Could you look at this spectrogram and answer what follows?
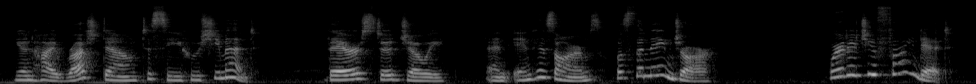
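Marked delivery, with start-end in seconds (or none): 8.2-9.5 out-of-breath, very high-pitched voice. Narrator voicing Yunhai, just rushed downstairs, asking Joey, breathless. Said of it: "asked Yunhai breathlessly".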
